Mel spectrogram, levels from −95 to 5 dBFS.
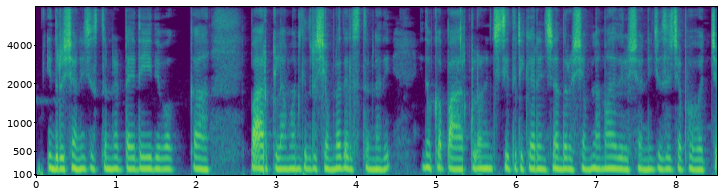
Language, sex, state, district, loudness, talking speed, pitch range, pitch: Telugu, female, Andhra Pradesh, Guntur, -17 LUFS, 170 wpm, 190-200 Hz, 195 Hz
